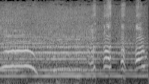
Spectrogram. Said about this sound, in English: An actual working steam engine. It's one of the last in the world that burns actual coal. Blows it right in your face. It's an Appalachia facial.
